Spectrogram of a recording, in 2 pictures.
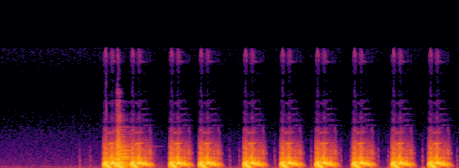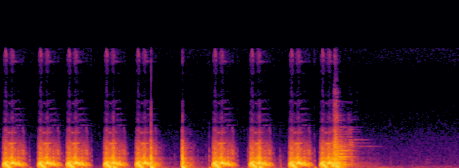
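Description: A sword swishes in quick repeated slashes.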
